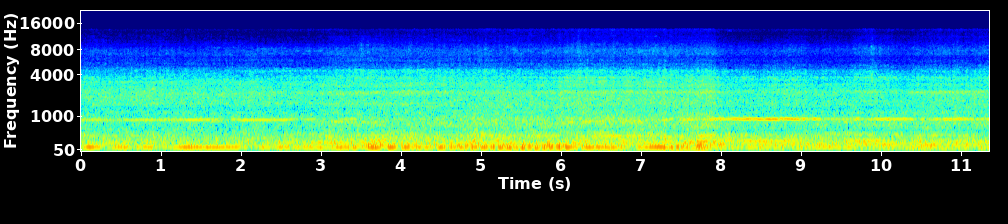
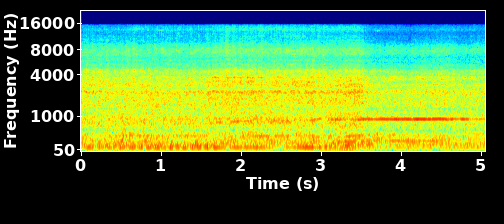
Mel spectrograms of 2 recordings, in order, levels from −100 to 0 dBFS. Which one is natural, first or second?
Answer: second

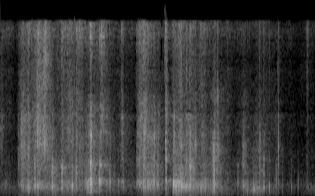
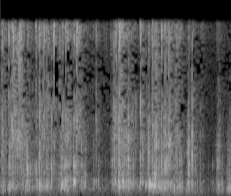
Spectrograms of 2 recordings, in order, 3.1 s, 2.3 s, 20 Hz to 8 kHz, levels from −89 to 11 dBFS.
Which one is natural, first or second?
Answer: second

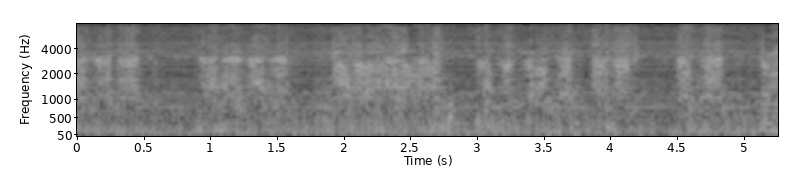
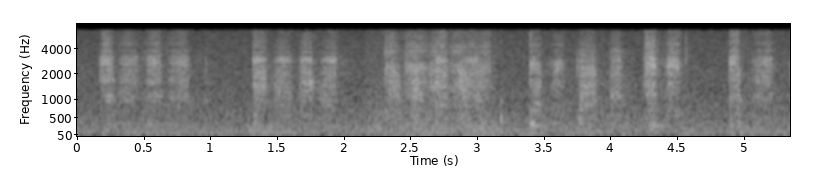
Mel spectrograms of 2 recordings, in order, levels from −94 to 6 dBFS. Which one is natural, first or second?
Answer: second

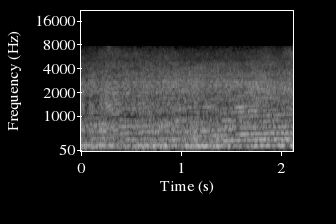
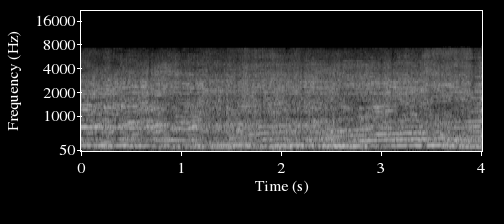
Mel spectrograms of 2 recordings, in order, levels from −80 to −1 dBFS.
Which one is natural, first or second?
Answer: first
